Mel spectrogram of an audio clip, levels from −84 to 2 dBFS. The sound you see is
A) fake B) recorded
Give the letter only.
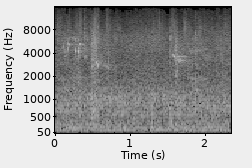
B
